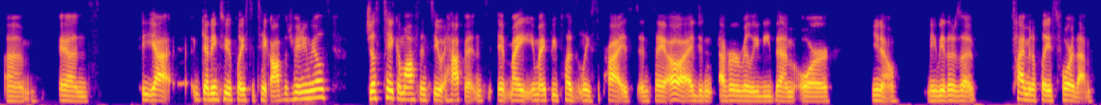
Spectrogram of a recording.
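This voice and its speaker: Low-voiced woman, dull lo-fi sound. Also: steady tone, normal speed, no room sound. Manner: thoughtful, many ums. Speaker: podcast co-host. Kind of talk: explaining, casual chat.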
